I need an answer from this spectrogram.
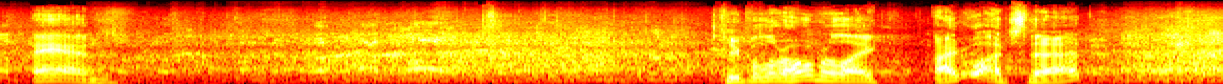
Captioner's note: laughter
